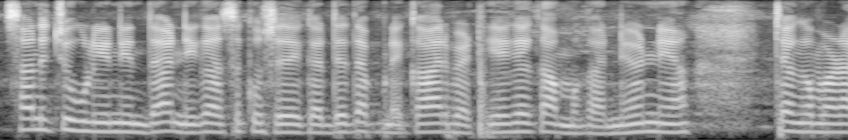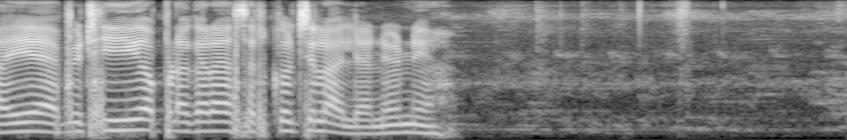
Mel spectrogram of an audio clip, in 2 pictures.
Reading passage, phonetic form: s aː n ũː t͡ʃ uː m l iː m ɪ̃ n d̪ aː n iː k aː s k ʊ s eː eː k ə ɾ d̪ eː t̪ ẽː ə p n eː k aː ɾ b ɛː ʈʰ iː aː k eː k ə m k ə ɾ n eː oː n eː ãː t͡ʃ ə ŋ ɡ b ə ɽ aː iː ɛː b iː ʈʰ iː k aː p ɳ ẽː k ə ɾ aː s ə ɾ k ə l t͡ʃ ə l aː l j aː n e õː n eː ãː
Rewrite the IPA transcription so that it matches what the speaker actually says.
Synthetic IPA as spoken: s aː n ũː t͡ʃ uː l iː n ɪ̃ n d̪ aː n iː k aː s k ʊ s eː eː k ə ɾ d̪ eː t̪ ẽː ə p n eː k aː ɾ b ɛː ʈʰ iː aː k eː k ə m k ə ɾ n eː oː n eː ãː t͡ʃ ə ŋ ɡ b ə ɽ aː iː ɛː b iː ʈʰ iː k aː p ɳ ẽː k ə ɾ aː s ə ɾ k ə l t͡ʃ ə l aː l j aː n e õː n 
